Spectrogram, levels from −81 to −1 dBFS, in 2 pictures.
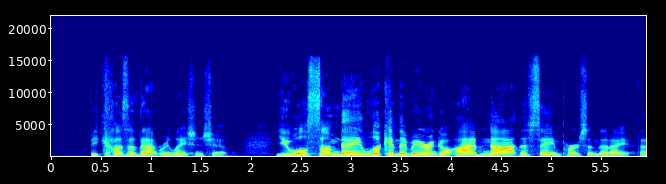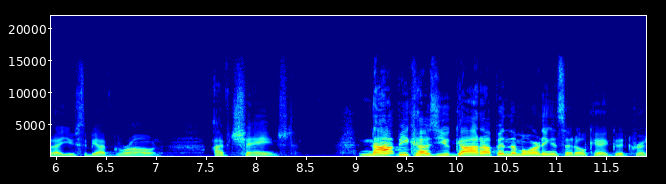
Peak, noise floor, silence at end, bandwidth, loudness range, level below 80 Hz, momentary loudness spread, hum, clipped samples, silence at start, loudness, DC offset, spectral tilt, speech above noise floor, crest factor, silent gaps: -12 dBFS; -63 dBFS; 0 s; 16 kHz; 11 LU; -82 dBFS; 16 LU; none; under 0.1%; 0.4 s; -31 LUFS; under 0.1%; -4.5 dB/octave; 32 dB; 20 dB; none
